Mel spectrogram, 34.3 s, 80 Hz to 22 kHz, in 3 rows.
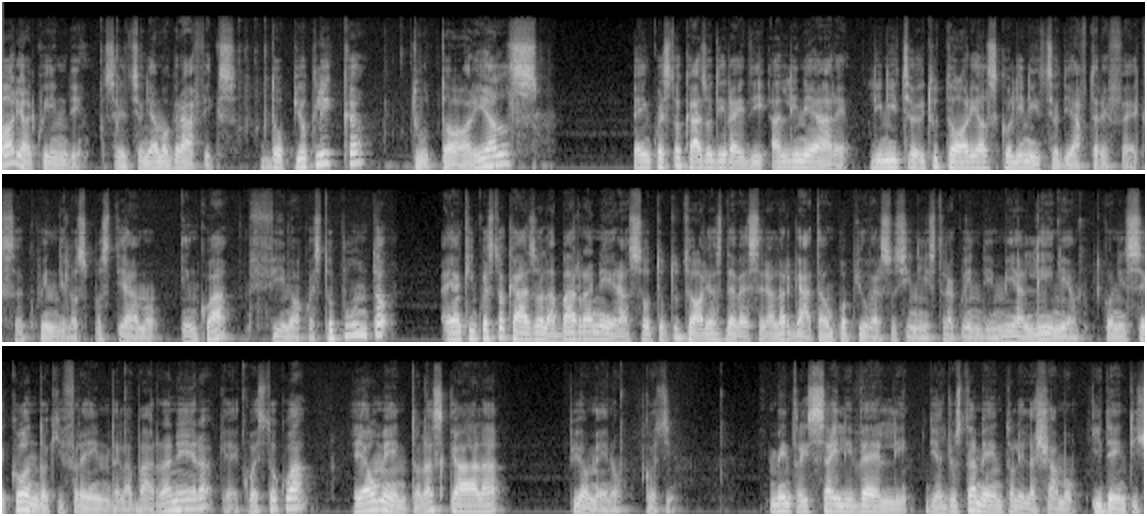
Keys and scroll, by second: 3.6-5.8 typing, 12.4 shift+Left, 13.9 Left.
